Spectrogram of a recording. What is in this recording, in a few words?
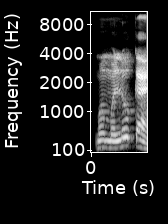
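"memerlukan", Malay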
